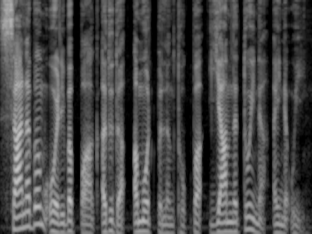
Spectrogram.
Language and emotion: Manipuri, neutral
